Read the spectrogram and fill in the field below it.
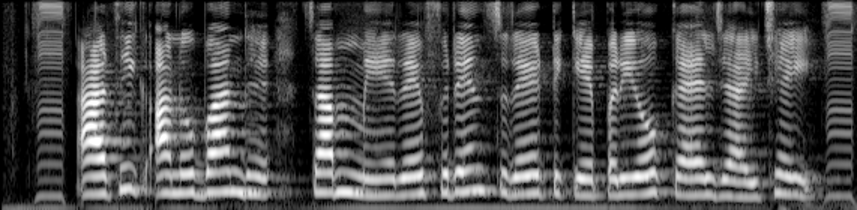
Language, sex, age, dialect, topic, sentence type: Magahi, male, 18-24, Western, banking, statement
